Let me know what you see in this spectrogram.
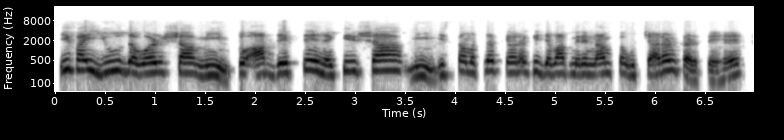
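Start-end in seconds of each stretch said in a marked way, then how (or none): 1.1-1.7 Shamim split as "sha, meem"; syllable break. Shown as a demonstration. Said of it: "sound शा पे जाके रुकता है". 3.0-3.8 Shamim split as "sha, meem"; Shamim with a gap after "sha"; syllable break. Shown as a demonstration. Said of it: "sound शा पे जाके रुकता है".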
